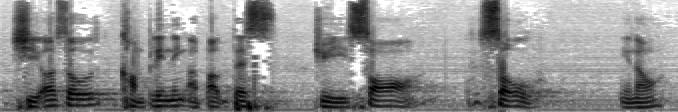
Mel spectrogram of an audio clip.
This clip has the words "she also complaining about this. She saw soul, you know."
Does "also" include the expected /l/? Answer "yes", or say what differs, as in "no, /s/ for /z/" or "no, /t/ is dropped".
yes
